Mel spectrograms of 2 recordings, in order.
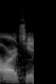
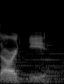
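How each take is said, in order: First: The name is said with a ch sound. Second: The name is said with a k sound. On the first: The speaker calls it wrong. "so it's not Archie" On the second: The speaker calls it right. "it's Arky"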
